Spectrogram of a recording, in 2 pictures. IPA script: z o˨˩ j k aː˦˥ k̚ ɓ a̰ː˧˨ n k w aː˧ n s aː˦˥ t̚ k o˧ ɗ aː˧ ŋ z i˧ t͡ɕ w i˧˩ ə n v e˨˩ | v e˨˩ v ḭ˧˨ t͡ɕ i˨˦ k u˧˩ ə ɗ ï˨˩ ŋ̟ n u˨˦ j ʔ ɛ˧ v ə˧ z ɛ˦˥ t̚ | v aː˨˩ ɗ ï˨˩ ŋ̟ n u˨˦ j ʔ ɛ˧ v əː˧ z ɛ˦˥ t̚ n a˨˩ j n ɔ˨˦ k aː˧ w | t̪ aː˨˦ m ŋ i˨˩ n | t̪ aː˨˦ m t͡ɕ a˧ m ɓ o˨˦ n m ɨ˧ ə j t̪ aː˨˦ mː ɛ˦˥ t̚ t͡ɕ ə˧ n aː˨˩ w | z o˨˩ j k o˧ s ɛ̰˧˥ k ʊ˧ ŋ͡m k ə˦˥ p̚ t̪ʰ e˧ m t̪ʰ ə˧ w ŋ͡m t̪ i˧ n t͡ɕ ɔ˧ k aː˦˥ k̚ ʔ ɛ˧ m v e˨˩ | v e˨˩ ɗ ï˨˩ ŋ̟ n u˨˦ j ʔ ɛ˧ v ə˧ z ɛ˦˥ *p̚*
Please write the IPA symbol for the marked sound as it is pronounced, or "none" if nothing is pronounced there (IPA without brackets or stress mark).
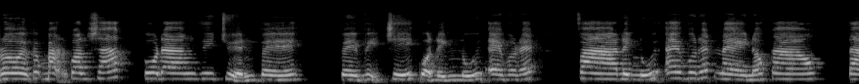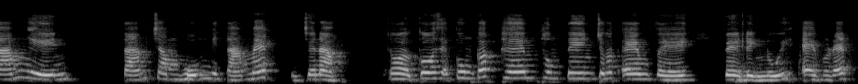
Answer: t̚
